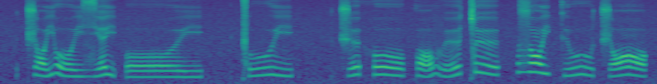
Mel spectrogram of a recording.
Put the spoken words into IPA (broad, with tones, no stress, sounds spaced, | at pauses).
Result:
t͡ʃ ɔ˨˩˦ j oː˩ j zʲ ɛ˩˧˩ j ʔ oː˩ j | ǁ u˩˧˩ j | t͡ʃ ʏ˩˧˩ h oː˧˩ k ɔ˨˩˦ v ʏː˩˥ ǀ ʏ˥˧ | z ɔ˥˧ j kʲ uː˩˧˩ t͡ʃ ɔ˩˧˩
